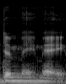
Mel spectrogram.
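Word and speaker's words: Demesme: of Louisiana versus warand amaze me or I'd like to think that the S is silent and we call him Warren de Meimei what do you think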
